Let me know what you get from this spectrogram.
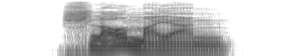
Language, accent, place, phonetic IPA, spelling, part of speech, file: German, Germany, Berlin, [ˈʃlaʊ̯ˌmaɪ̯ɐn], Schlaumeiern, noun, De-Schlaumeiern.ogg
- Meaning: dative plural of Schlaumeier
